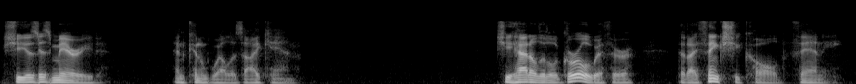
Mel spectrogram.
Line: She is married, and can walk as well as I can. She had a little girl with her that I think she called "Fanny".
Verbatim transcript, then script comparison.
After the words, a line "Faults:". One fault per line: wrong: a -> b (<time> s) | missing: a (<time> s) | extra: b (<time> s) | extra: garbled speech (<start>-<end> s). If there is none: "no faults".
She is is married, and can well as I can. She had a little girl with her that I think she called "Fanny".
Faults:
extra: is (0.4 s)
missing: walk as (2.1 s)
